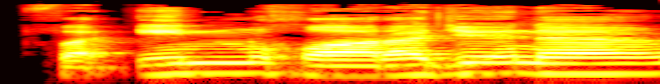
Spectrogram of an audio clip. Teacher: فَإِنْ خَرَجْنَا، خا کو یہاں پہ پر پڑھیں گے حروف مستعلیہ میں سے، را کو پر پڑھیں گے، را کے اوپر زبر ہے اس لیے پر پڑھیں گے، جیم یہاں پہ حروف کلکلہ میں سے ہے، تو جیم کے اوپر کلکلہ بھی کریں گے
